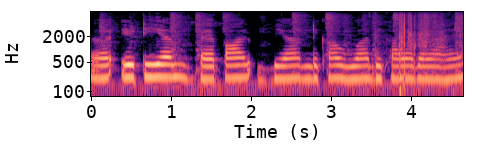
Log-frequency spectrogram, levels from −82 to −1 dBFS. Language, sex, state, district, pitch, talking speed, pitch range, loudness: Hindi, female, Chhattisgarh, Bilaspur, 205 Hz, 105 wpm, 200-210 Hz, -18 LUFS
